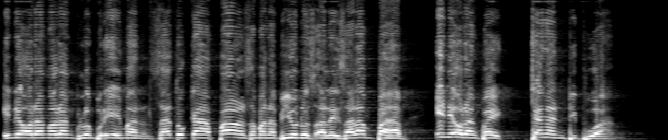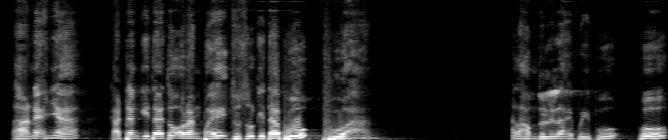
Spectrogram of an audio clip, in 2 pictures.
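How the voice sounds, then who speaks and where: A man preaching an Islamic sermon, telling a prophet's story with acted-out voices and jokes aimed at the women in the audience. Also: sits high. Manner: lively storyteller, acts out quoted voices, jokes with the women listeners.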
